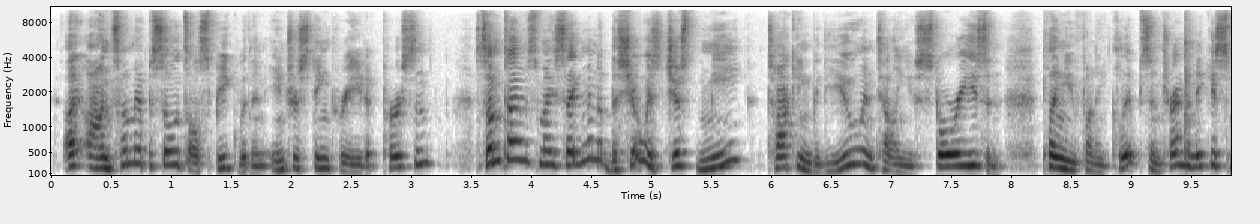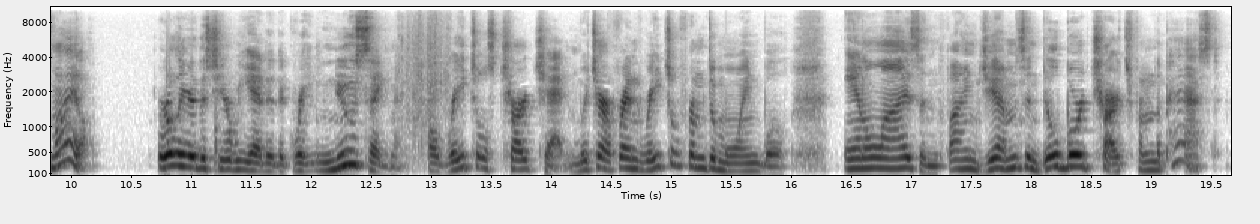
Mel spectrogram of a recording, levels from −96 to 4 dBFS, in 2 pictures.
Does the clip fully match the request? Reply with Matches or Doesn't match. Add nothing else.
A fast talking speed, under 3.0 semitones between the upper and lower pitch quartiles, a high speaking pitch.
Doesn't match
